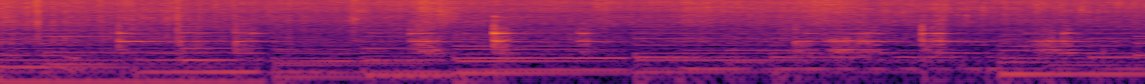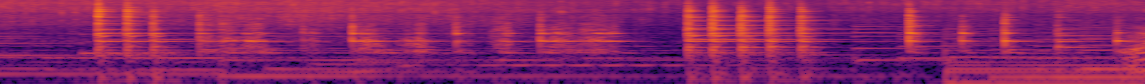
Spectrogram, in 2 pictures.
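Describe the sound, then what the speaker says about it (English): Butter melting in a hot skillet for a venison deer heart recipe sizzles loudly and steadily, with sharp clinks and scraping stirs coming through close up; no one speaks. "my skillet is hot, so what I'm gonna do is I'm gonna add my butter in here. I'm gonna let the butter melt"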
